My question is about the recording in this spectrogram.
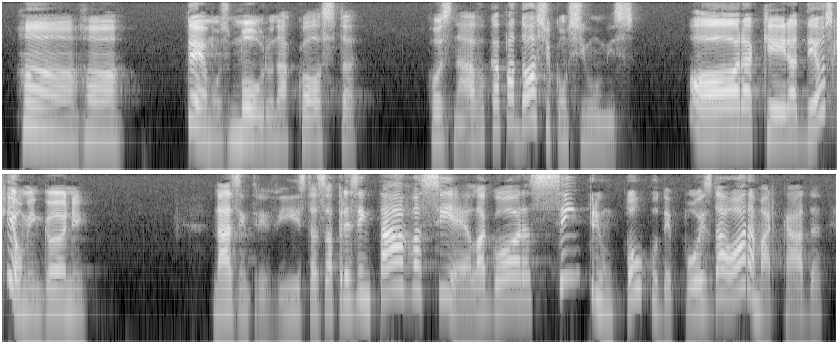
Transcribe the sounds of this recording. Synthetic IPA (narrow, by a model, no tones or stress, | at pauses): hɐ̃ɦɐ̃ | t̪ẽmʊzmowɾʊnɐkɔst̪ɐ | hoznavʊkapad̪ɔsjʊkõsiũmɪs | ɔɾɐkejɾɐd̪ewskɪewmɪẽŋɡɐ̃ɲɪ | nɐzẽnt̪ɾevist̪ɐzapɾezẽnt̪avɐsɪɛlɐaɡɔɾɐsẽpɾɪũpowkʊd̪epojzd̪ɐɔɾɐmaɾkad̪ɐ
